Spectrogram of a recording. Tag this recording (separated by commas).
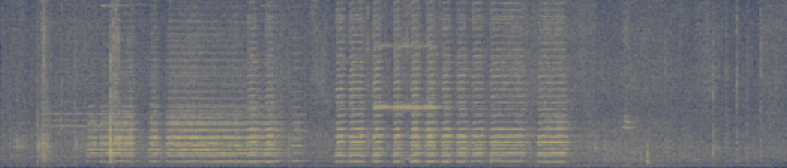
Motor vehicle (road), Vehicle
